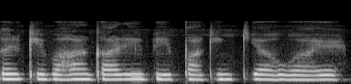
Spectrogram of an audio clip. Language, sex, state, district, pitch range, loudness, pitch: Hindi, female, Arunachal Pradesh, Lower Dibang Valley, 225-235 Hz, -14 LUFS, 230 Hz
